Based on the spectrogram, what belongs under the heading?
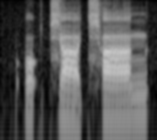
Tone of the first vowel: low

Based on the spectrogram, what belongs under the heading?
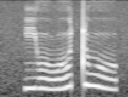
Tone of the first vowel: low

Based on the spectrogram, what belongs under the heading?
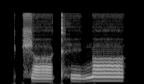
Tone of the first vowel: low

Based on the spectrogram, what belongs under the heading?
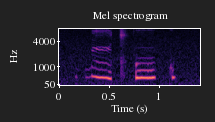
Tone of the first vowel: falling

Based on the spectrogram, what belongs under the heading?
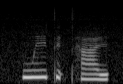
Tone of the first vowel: high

